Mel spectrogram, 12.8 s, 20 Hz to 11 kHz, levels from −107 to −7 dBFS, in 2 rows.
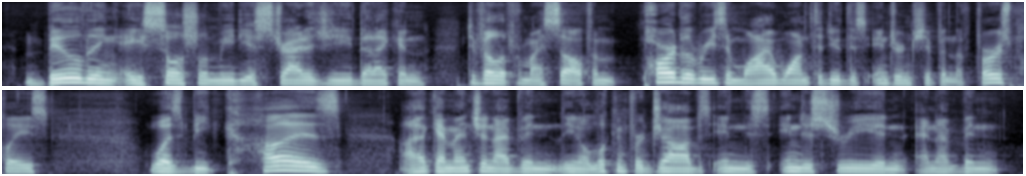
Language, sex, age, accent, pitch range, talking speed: English, male, 20-39, American, 125-150 Hz, 215 wpm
